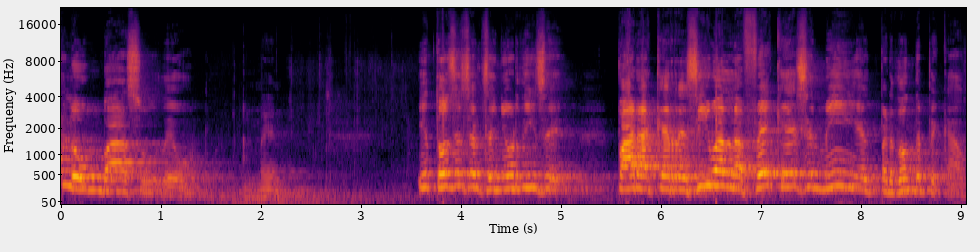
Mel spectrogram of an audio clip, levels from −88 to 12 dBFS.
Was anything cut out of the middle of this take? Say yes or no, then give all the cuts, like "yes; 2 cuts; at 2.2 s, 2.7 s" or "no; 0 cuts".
no; 0 cuts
